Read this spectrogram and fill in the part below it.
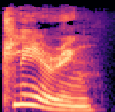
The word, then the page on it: clearing: British English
